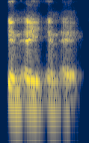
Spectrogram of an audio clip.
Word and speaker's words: Nana: This is how it's pronounced. Nana, Nana.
